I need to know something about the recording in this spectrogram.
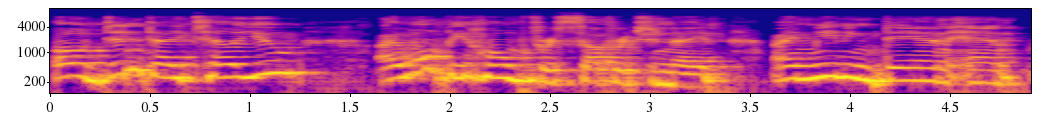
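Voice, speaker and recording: A woman's voice: high-pitched, measured pace, darkish tone, lo-fi sound, voice pushed up. An older woman voicing a tired, absent-minded farmer husband in a matter-of-fact, distracted way, as in a homespun story. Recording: roomy echo with faint background noise.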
